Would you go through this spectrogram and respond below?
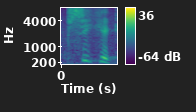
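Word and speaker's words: psije (ψυχή): Por lo tanto, esa palabra psije, que va a ser clave acá, la pronunciación en griego, en el mundo de la mitología griega, sí, significa un ser que anda caminando, ahí anda penando, anda una sombra.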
